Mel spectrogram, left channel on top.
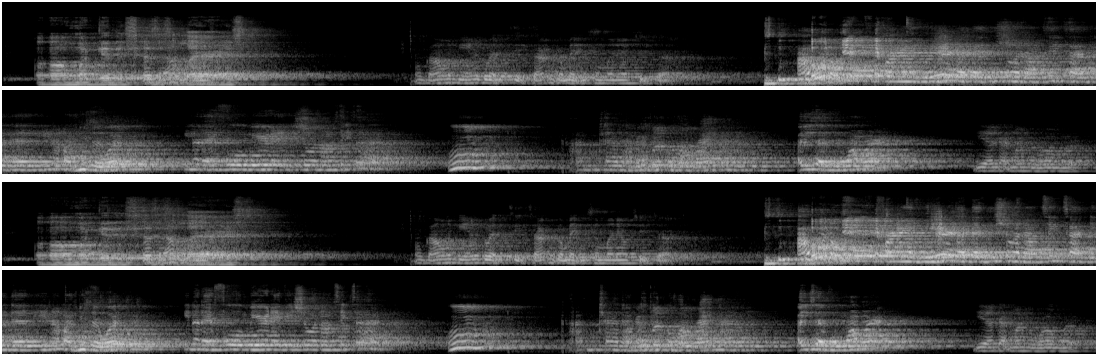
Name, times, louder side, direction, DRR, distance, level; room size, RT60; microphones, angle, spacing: voice 1, 0.3-2.4 7.6-8.8, left 1 dB, 25° left, 2 dB, 4.9 m, -21 dB
voice 2, 1.4-2.1 4.1-6.8 7.1-7.2 11.6-12.2 15.4-15.9 17.2-18.0 20.7-21.7, right 1 dB, 35° right, 0 dB, 2.2 m, -25 dB
voice 3, 8.0-12.4 12.8-14.7 16.7-18.5 18.9-19.8, right 2 dB, 60° right, 3 dB, 5.2 m, -21 dB
26.0 x 22.5 x 9.9 m, 2.4 s
head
